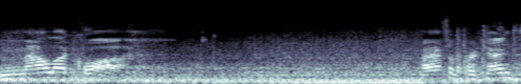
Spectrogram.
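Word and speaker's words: Malakwa: In the dispatch, the boss wrote very clear how to pronounce this place. Malaqua.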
